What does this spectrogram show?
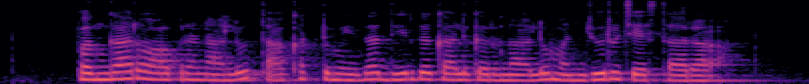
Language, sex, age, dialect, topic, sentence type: Telugu, female, 25-30, Central/Coastal, banking, question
